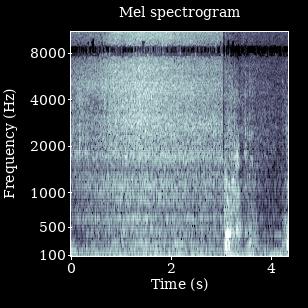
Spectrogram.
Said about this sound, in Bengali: ডালের গোশ কষানো হয়ে গেছে, আমি জল দিয়ে দিই।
